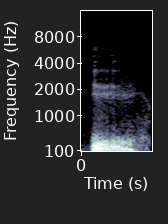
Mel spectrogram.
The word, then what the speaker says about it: eu: Il a eu, okay, you write it like that, but you pronounce it eu, okay.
